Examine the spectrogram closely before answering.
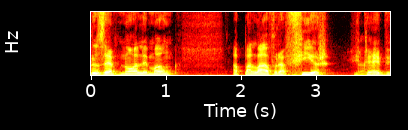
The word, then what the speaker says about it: vier: É, a pronúncia é F, mas se escreve diferente, né?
